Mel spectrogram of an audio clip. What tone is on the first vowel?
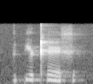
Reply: low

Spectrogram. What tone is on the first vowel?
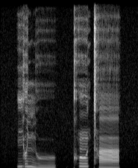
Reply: high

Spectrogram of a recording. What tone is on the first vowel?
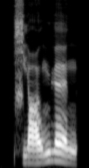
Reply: rising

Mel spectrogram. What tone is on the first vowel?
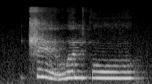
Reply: falling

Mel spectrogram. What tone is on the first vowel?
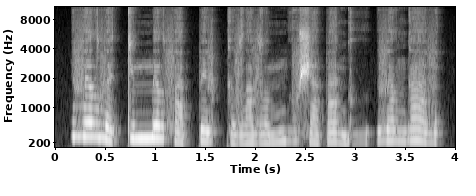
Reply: high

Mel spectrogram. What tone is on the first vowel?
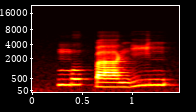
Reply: high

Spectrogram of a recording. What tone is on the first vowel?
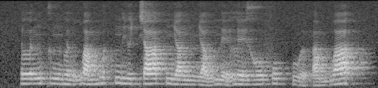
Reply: rising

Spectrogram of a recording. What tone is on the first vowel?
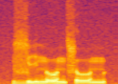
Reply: rising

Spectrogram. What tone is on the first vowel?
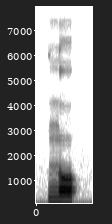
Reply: low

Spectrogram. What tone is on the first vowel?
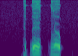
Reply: low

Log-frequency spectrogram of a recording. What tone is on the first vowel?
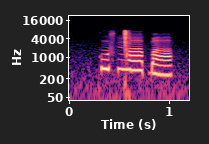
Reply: high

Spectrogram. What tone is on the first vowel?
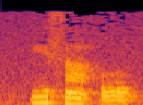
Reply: high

